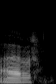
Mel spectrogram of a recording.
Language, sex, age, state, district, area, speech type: Santali, male, 45-60, Odisha, Mayurbhanj, rural, spontaneous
